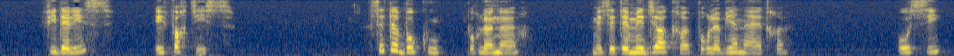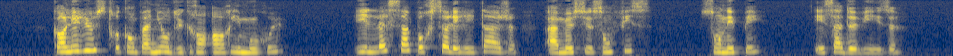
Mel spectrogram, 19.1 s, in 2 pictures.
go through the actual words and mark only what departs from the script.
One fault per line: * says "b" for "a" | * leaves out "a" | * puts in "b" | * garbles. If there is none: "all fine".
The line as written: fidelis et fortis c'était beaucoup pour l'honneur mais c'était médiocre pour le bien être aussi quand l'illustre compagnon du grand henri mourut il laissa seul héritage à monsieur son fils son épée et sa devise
* puts in "pour"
